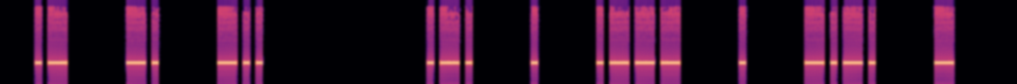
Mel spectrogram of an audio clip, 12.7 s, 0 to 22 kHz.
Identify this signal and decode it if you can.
Morse code, heard as a keyed tone, about 15 wpm, spaced as for 8 wpm, 1000 Hz. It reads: AND REJECT
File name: qotdfiles / 8wpm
